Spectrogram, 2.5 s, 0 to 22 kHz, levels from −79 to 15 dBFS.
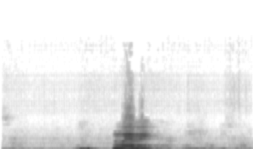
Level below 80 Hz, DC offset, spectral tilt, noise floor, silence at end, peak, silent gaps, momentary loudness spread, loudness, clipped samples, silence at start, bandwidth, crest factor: -56 dBFS; under 0.1%; -6.5 dB/octave; -46 dBFS; 0.3 s; -2 dBFS; none; 26 LU; -14 LUFS; under 0.1%; 0.75 s; 11.5 kHz; 18 dB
